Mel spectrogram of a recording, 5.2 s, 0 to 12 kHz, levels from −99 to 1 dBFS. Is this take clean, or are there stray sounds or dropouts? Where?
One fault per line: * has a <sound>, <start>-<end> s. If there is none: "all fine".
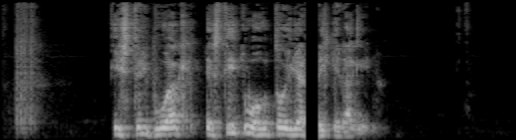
* has a dropout, 3.1-3.2 s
